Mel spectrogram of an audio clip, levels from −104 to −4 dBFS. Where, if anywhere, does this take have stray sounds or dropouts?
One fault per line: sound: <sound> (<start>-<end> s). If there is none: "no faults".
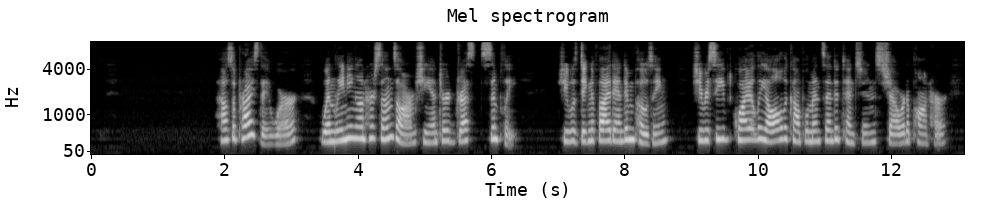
no faults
